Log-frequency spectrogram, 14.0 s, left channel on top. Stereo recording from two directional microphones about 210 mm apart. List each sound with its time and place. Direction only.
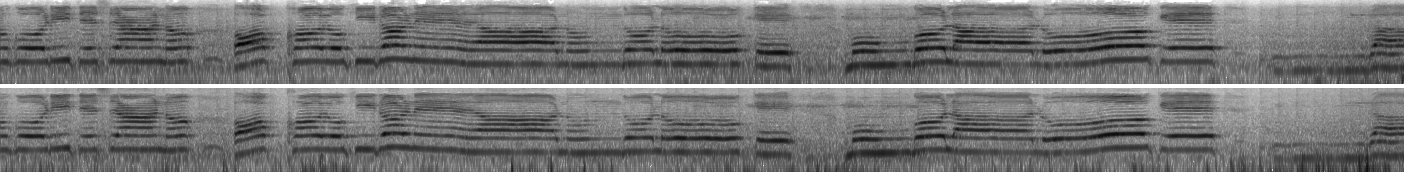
0.2 s child singing: 20° right (ahead or behind)
9.1 s child singing: 20° right (ahead or behind)
13.7 s music: 20° right (ahead or behind)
